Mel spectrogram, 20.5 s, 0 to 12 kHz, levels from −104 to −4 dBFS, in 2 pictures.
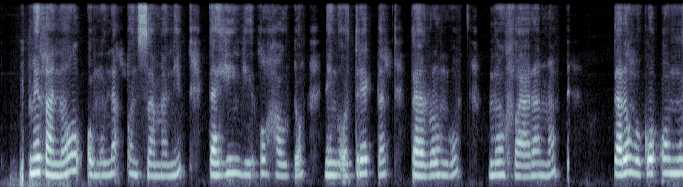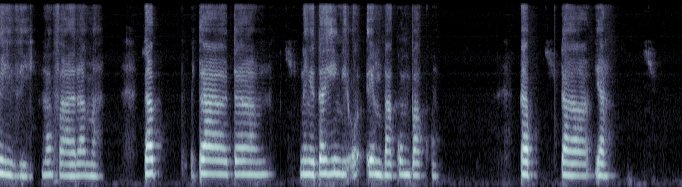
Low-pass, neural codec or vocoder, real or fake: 10.8 kHz; codec, 24 kHz, 3 kbps, HILCodec; fake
